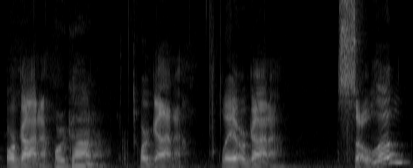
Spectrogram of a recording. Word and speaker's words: Organa: guys have said leia organo you say or no i said it wrong she's not of spice organo oregano or organa organa organa leo organa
